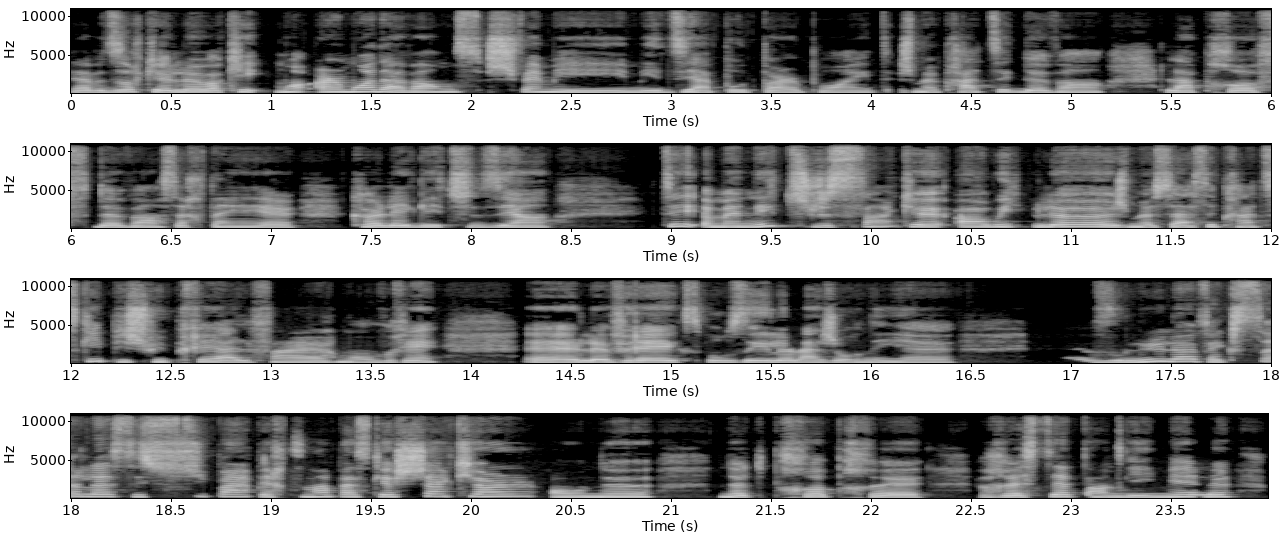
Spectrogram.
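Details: Adult woman speaking French; no speech disorder.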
